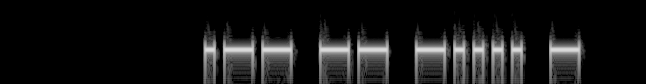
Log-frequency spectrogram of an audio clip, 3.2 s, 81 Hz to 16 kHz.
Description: Morse code, heard as a keyed tone, about 25 wpm, 700 Hz. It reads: WM6T
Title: USA Call Signs - 4 Characters - 2x Character Spacing - 25wpm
